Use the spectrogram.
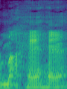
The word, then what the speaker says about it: Machete: And that guy, you know, that ugly guy from Machete or Mahehe, as they pronounce it.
